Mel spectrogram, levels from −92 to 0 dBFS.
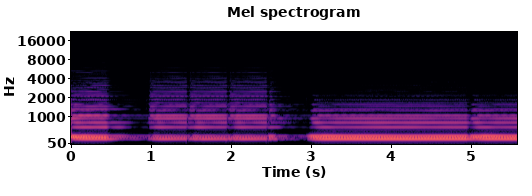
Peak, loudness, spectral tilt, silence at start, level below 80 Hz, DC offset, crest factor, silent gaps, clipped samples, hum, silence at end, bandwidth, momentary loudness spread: -24 dBFS; -35 LUFS; -10 dB/octave; 0 s; under -90 dBFS; under 0.1%; 12 dB; none; under 0.1%; none; 0 s; 5.2 kHz; 14 LU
